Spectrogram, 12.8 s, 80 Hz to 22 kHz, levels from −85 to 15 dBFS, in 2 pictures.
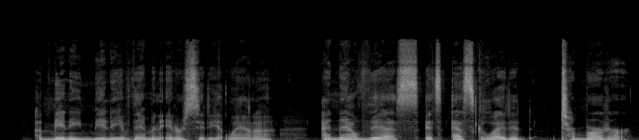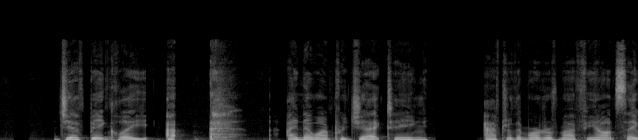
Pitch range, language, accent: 170-230 Hz, English, American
